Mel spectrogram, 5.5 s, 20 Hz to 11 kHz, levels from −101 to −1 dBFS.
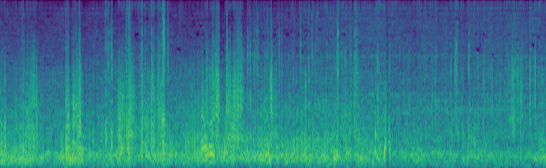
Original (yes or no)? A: no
